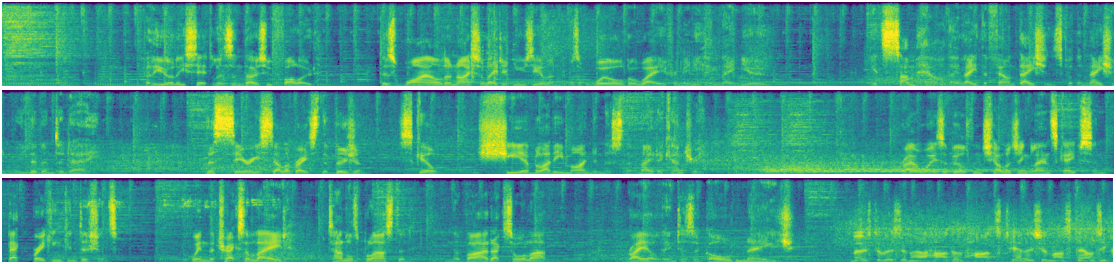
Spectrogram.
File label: narration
